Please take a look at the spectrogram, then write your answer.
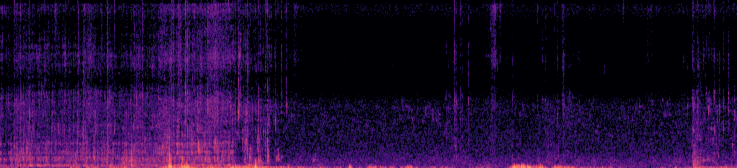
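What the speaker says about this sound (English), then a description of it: "I might just put some water in the buckets and in that big pan over there" Water poured into buckets of gold-bearing dirt while crevicing for gold at Hill End, heard as two loud splashing, trickling bursts separated by quieter rustling and handling noise outdoors.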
